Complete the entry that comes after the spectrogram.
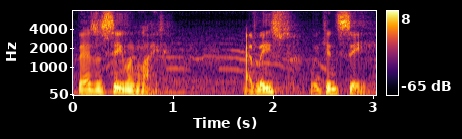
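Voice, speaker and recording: A man's voice: low-pitched, sing-song, measured pace, a bit bright, slight background noise, full character voice. A male actor in a radio drama playing a stubborn, anguished doctor and father, speaking with emphatic resolve. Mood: tense. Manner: emphatic, declamatory.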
